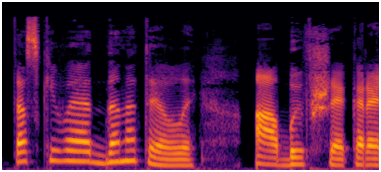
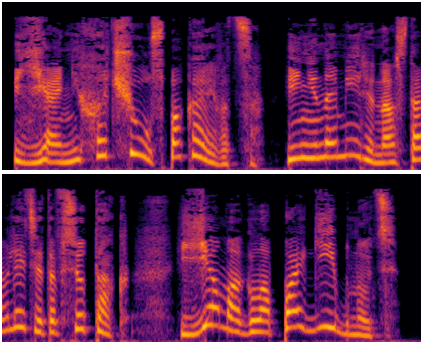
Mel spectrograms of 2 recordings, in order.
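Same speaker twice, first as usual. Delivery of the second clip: angry protest; 6 semitones higher than usual. A narrator's reading. Heroine refuses, furious.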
